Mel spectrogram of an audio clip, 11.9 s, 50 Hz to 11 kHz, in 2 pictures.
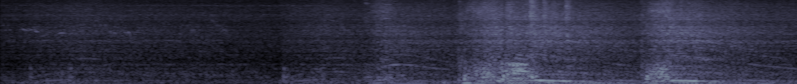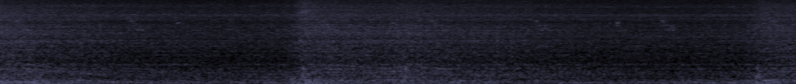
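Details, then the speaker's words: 1995 Chevrolet Monte Carlo LS, revved at idle with the door open: two quick throttle blips climb cleanly and fall back to a steady idle with no knocks, engine shaking the car; revs freely, healthy. "It's not the best made engine, but it revs. It'll get up there. And it definitely shakes the car."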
